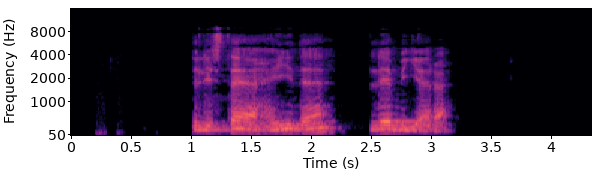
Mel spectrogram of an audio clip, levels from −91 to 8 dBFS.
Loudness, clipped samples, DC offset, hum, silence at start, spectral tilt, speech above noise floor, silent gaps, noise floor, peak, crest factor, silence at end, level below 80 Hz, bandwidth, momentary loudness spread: -29 LUFS; under 0.1%; under 0.1%; none; 1 s; -5 dB/octave; 57 dB; none; -85 dBFS; -12 dBFS; 20 dB; 1.2 s; -72 dBFS; 9.4 kHz; 10 LU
